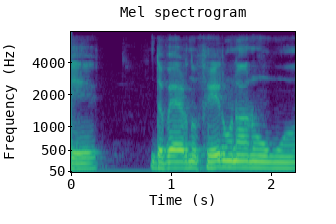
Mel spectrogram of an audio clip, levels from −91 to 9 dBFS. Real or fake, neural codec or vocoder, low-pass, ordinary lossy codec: real; none; 7.2 kHz; AAC, 48 kbps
